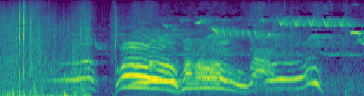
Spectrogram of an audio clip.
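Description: A red deer stag roars loudly with a rising and falling call.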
